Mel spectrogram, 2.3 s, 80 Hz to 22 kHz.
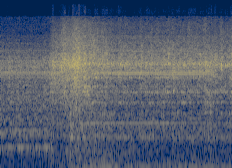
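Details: Cold start of a farm pickup's 350 V8 with Turbo 400 transmission, possibly low on coolant: catches after half a second and settles into a steady, even idle with a hissy top end; sounds healthy.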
